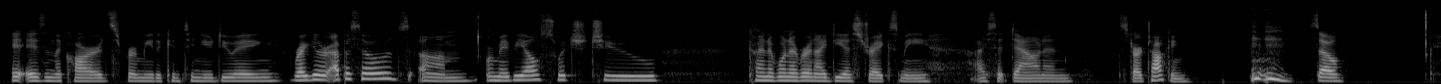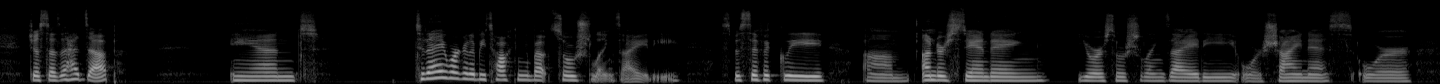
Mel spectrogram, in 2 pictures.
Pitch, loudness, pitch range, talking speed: 170 Hz, -33 LUFS, 150-195 Hz, 115 wpm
